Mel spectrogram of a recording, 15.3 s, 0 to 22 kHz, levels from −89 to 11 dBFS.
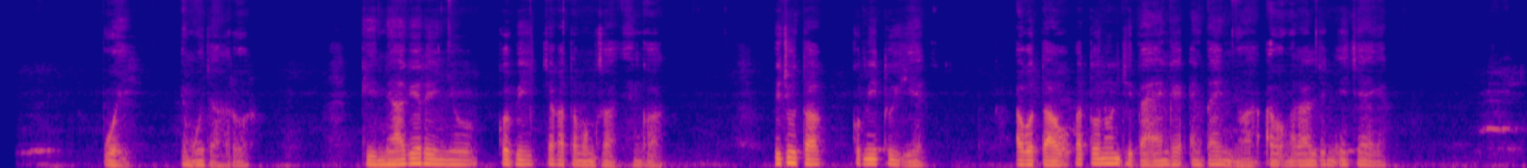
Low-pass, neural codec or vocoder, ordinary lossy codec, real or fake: none; vocoder, 44.1 kHz, 128 mel bands, Pupu-Vocoder; none; fake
